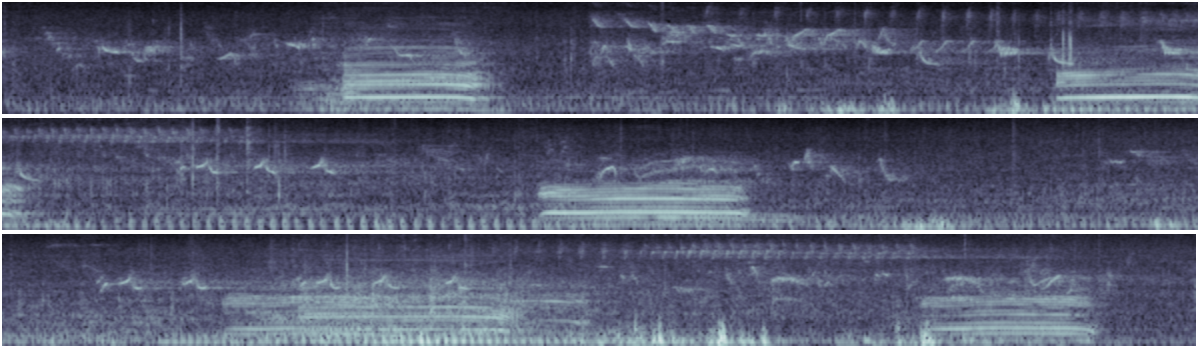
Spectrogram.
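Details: A tame herd of cows roaming a cattle farm in search of fresh grass, mooing in long harmonic bellows about every three to four seconds, five moos across the stretch, with bird chirps and faint background noise.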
